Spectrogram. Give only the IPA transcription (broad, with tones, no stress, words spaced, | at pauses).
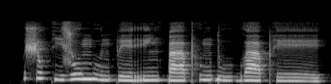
ʃɔ˦ki˨zoː˦muː˨n peː˨rjĩ˨k͡paː˨pʰʊ˦ŋ ɗuː˨ɡʷaː˦˨ pʰeː˦˨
